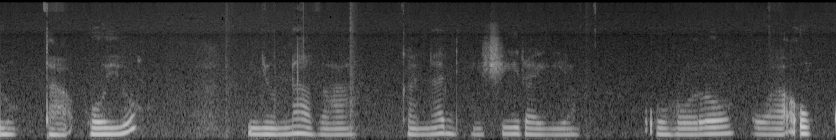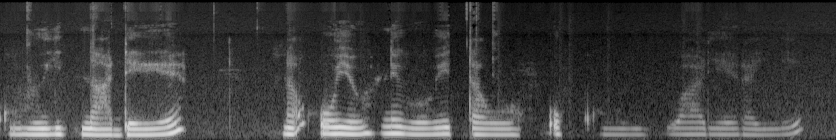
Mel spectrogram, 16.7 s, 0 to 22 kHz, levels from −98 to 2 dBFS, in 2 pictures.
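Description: Automatic gain falling, from 11.16 to 13.51 s: the gain control judged the input too loud or its background noise too strong and eased its gain down by about 4 dB over roughly two seconds, so the speech and the room noise behind it sink together rather than the voice alone fading.

Automatic gain rising, from 14.42 to 16.47 s: after the talker moves away from the microphone around 14 s, the input drops by about 18 dB. The gain control then lifts its gain by about 4 dB over two seconds, and voice and background swell up together.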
